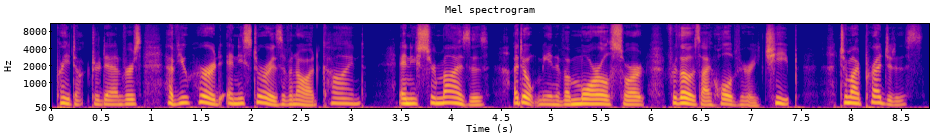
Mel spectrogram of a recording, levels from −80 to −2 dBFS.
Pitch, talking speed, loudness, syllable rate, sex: 175 Hz, 190 wpm, -20 LUFS, 6.0 syllables/s, female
